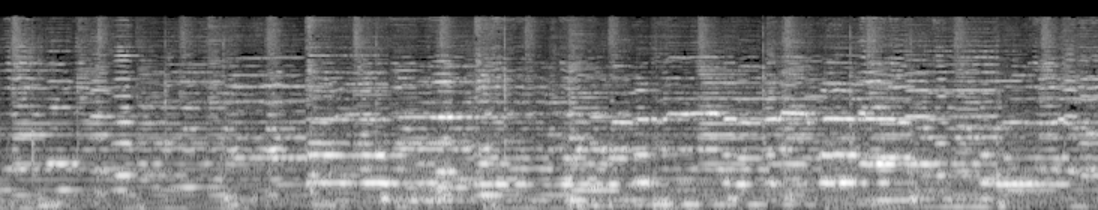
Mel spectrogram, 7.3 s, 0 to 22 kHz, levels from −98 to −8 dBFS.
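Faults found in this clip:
Noise suppressor applied to music or sounds, whole clip: level pumps and thins with a swing of around 10 dB. A speech-tuned suppressor is reading steady tones and tails as noise. Unlike AGC, onsets pass intact while sustained parts sink.

Sound cut by the noise suppressor, 0.89 to 1.78 s (roughly 0.7 s affected) and 3.47 to 3.75 s (roughly 0.3 s): the suppressor classed these passages as noise, pulling them down by up to about 9 dB. A dropout would leave gaps, but here the sound remains audible.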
